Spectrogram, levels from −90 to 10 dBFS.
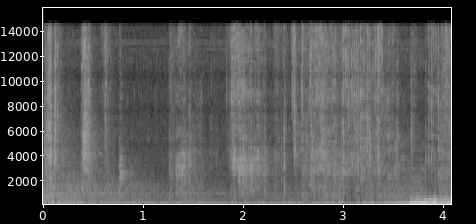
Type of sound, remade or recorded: recorded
